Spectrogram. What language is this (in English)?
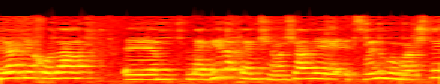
Hebrew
